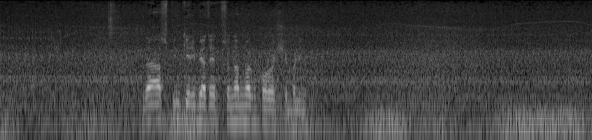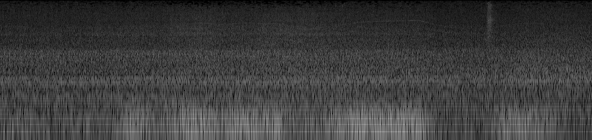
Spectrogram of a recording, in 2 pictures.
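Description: A heavy truck engine rumbles low and swells now and then as the truck drives along.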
